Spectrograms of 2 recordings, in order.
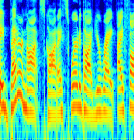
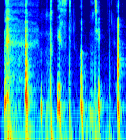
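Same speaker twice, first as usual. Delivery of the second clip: laughing; much slower than usual. Real, not acted. Giggling at own silliness.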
